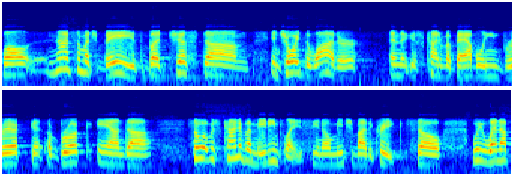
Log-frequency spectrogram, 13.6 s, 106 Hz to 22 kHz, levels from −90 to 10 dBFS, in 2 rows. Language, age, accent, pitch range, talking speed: English, 50-69, American, 205-255 Hz, 175 wpm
